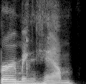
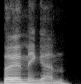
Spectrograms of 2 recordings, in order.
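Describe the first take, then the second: First: It is said with an American pronunciation. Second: It is said with a British pronunciation.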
